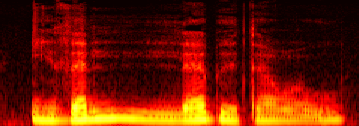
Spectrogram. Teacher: ذال کی تنوین کے بعد ہے لام تو ادغام بغیر غنہ کے نون کی آواز بالکل نہیں آئے گی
